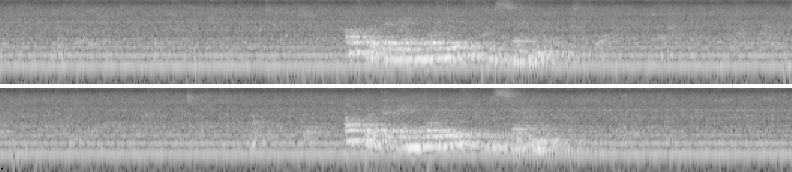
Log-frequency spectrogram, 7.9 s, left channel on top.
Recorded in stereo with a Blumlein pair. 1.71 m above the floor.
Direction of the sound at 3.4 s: 55° right.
